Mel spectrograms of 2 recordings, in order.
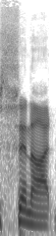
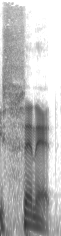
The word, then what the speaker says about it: Sinit: I thought it was Sinnott, but I went and looked at the – you know, how it was pronounced, and it's actually Sinit. S-I-N-I-T is the way it's spelled out phonetically.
